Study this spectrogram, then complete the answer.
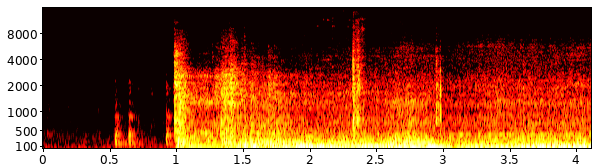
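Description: A car engine cranks and roars to life.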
